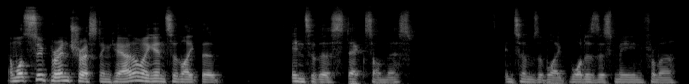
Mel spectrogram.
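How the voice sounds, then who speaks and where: British male streamer host, profane rambling rant, heated. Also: medium pitch. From United Kingdom. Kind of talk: ranting live-stream commentary.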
